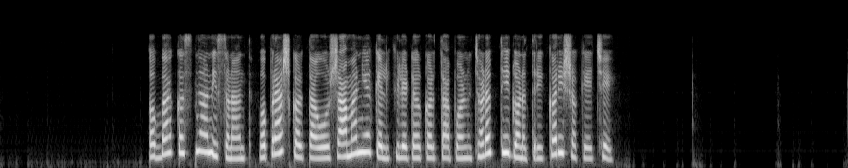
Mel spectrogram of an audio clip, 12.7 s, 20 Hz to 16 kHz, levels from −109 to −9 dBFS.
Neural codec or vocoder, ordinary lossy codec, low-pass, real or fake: codec, 16 kHz, 16 kbps, FunCodec, trained on Chinese and English, 50 frames a second; none; 7.2 kHz; fake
